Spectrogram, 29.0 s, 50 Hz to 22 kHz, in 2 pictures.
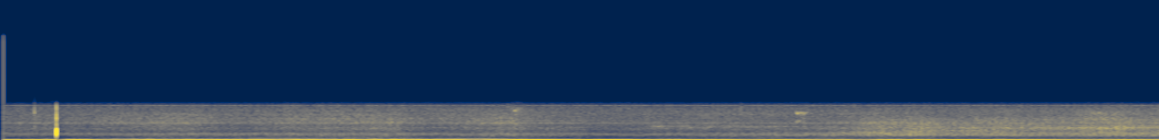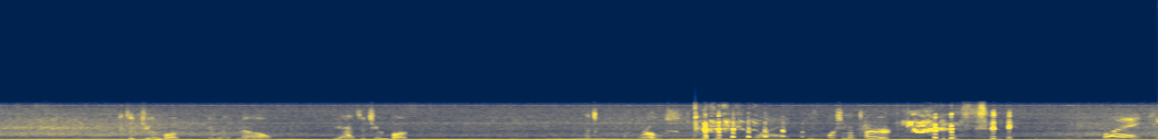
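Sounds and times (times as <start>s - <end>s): low mechanical hum: 0.0s - 28.9s.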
